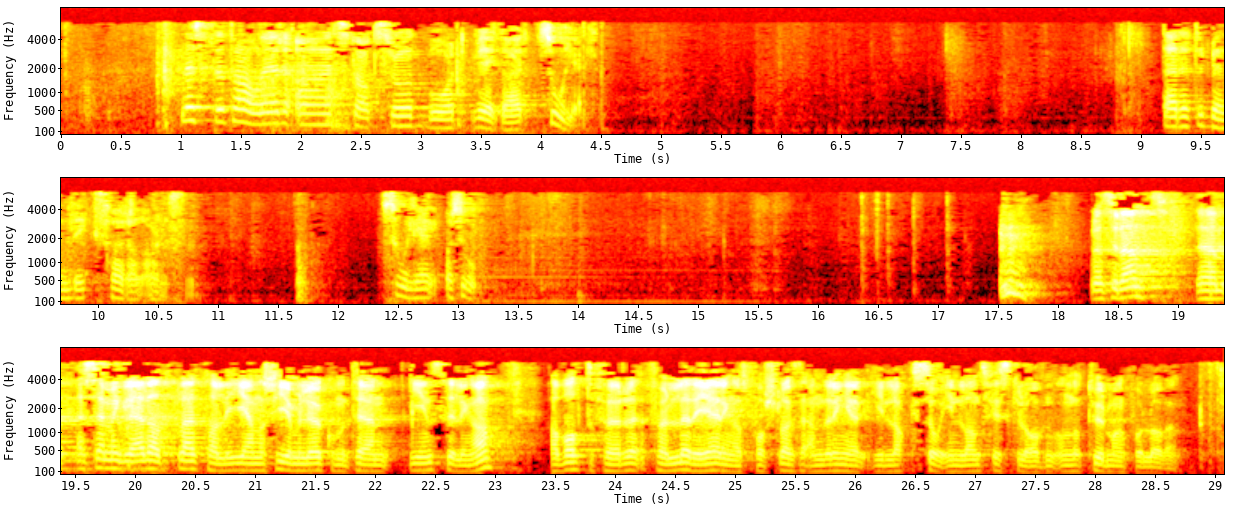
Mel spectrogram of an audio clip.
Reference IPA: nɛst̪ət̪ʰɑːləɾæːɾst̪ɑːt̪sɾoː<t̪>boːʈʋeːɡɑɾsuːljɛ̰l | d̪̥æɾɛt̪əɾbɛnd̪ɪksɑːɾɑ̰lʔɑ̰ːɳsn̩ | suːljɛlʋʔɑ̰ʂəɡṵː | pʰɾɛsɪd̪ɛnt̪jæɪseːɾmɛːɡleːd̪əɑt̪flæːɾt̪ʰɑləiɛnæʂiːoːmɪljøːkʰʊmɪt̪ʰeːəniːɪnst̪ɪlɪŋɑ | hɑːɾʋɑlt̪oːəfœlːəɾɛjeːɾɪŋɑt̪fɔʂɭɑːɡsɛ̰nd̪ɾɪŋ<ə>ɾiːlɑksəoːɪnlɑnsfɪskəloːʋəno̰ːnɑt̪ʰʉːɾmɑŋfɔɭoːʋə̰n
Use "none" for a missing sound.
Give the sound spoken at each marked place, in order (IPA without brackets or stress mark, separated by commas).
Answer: d̪, ə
